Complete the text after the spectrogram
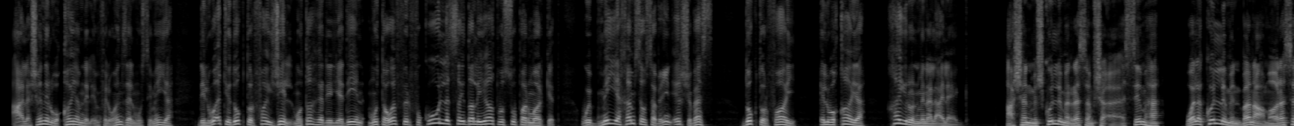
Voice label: Arapca Erkek Misir Arapcasi, seslendirme; erkek sesler

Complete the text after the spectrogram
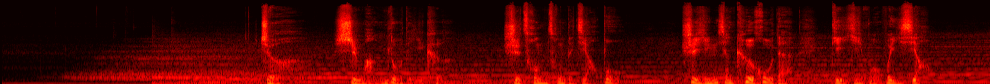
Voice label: Cince Erkek Mandarin Cin Simplified

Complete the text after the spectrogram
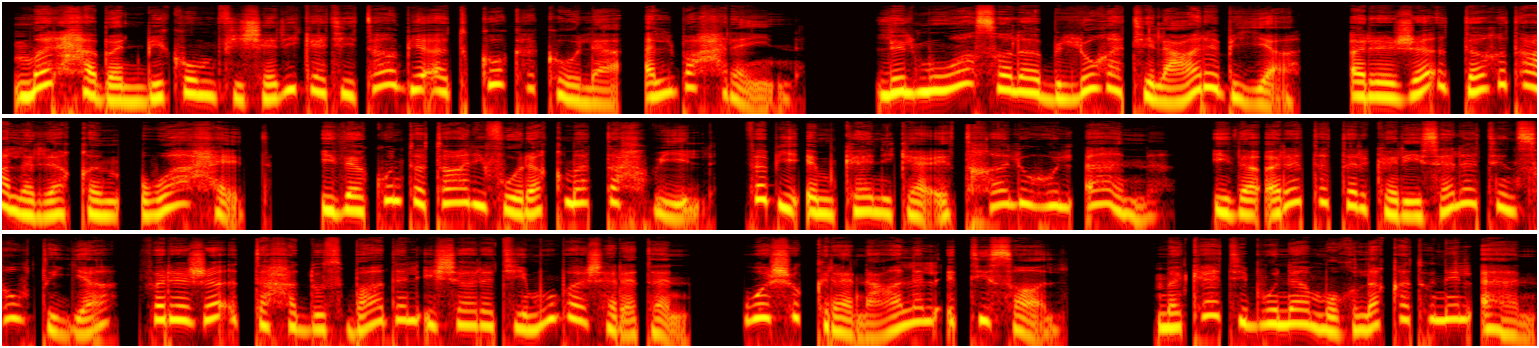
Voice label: Arapca Kadin Klasik Arapca Tunuslu; kadin sesler; klasik arapca seslendirme

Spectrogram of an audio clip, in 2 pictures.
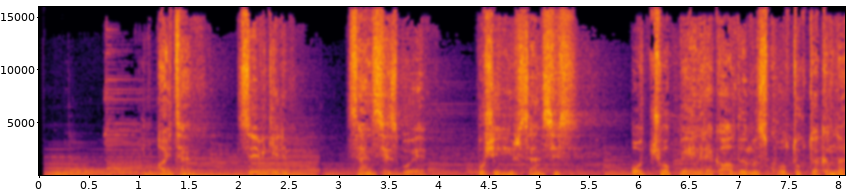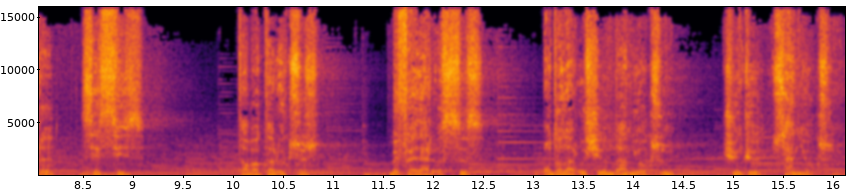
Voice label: turkce seslendirme, erkek sesler

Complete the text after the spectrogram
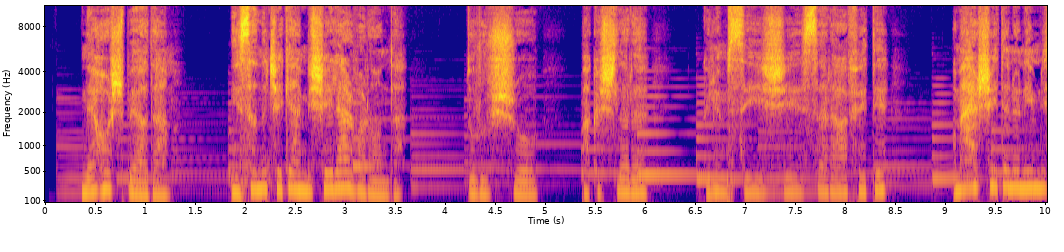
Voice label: turkce seslendirme, kadin; kadin sesler

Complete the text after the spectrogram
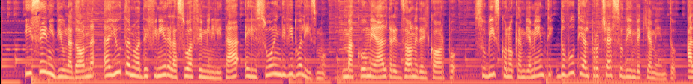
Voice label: Italyanca Kadin, seslendirme

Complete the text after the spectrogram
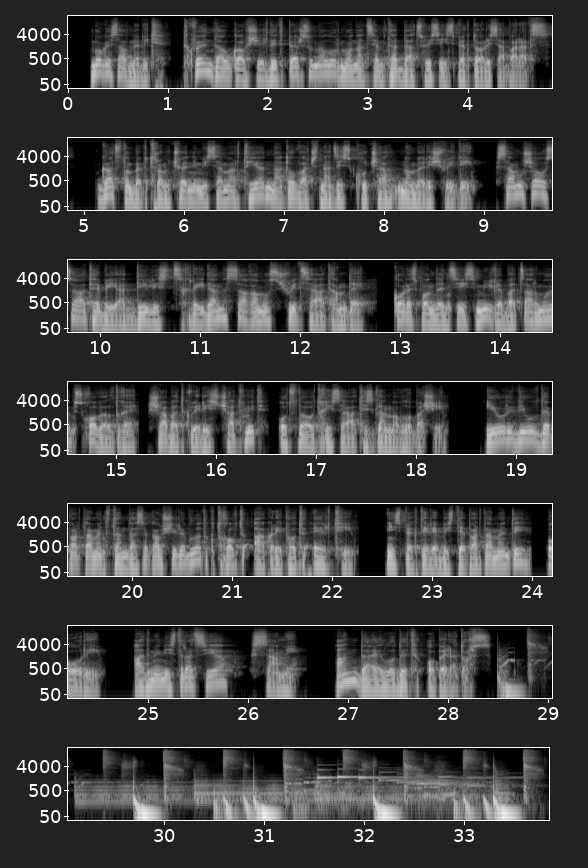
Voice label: Gurcuce Erkek; seslendirme

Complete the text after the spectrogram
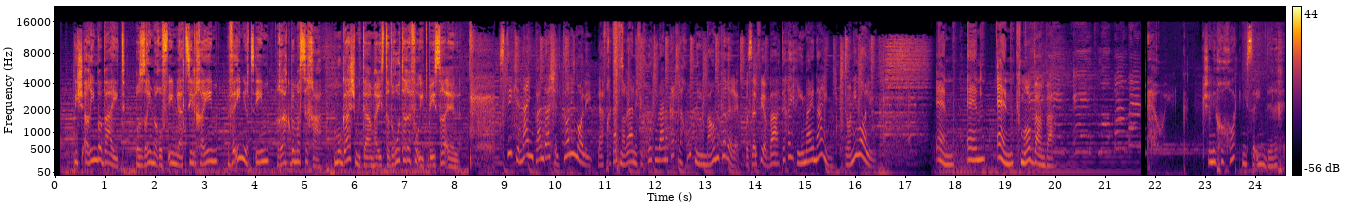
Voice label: ibranice Kadin israil; seslendirme

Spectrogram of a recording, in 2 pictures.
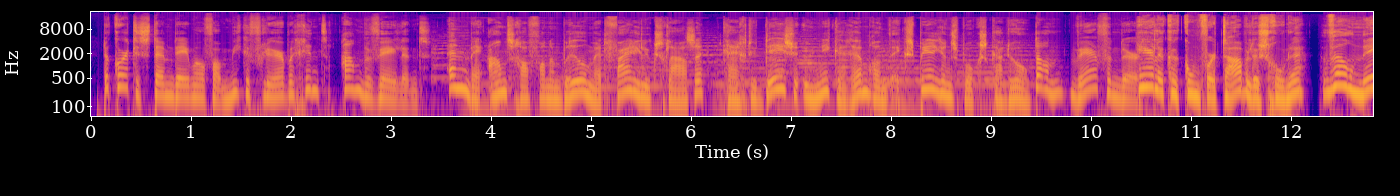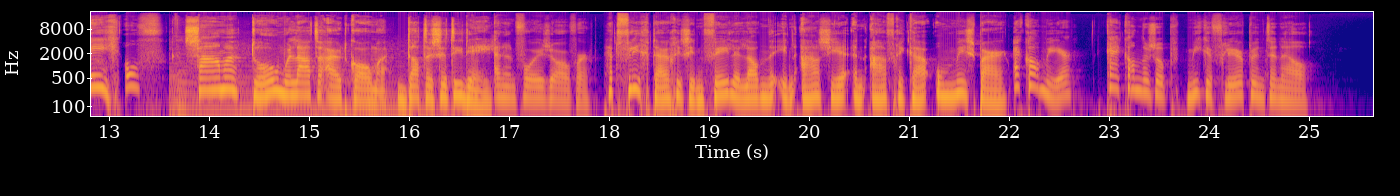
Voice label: Hollanda Kadin Felemenkce

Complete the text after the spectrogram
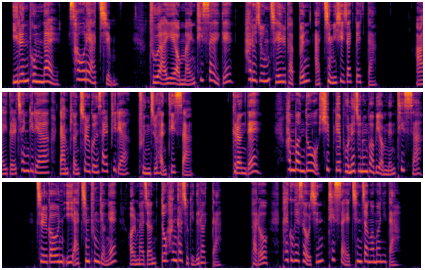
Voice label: Korece Kadin, seslendirme; kadin sesler

